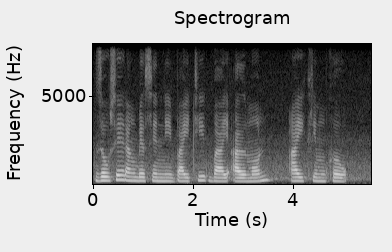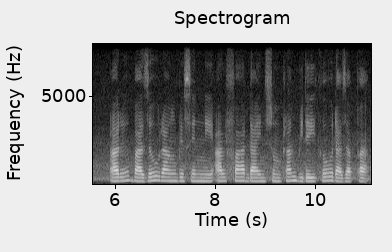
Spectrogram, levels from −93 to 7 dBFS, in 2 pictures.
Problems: constant background noise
